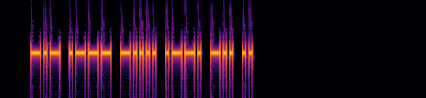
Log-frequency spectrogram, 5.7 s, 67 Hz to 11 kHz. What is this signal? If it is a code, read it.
Morse code, heard as a keyed tone, about 28 wpm, 700 Hz. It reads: KJ6PDI
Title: USA Call Signs - 6 Characters - Repeated 3x - 28wpm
